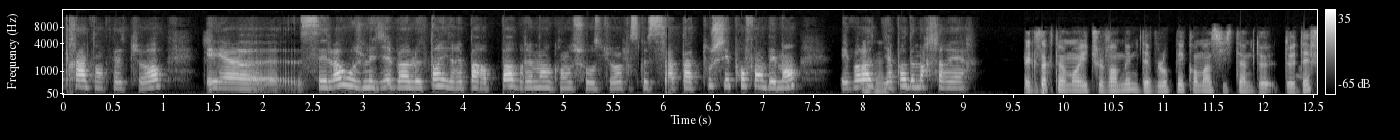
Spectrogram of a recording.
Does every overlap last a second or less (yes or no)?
yes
